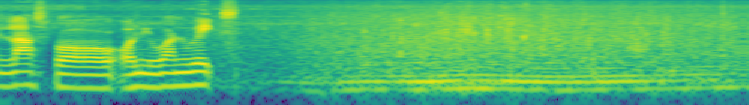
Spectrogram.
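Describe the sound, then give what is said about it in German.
A boat's engine hums steadily under a broad wash of rushing water as it travels over river rapids into the rainforest of Taman Negara National Park; a short, loud tonal call sounds at the very beginning. “Mit dem Boot geht es über Stromschnellen weiter in den Wald hinein.”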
